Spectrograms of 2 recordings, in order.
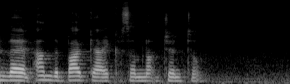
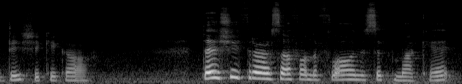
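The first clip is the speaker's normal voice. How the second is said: ordinary talk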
